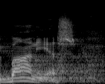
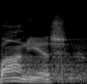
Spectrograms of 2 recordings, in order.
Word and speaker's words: Banias: Today it is called Banias, for local Arabs have difficulty pronouncing the P sound in Paneas. So they couldn't sound the P, so it became Banias, and that's what it's known as today.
